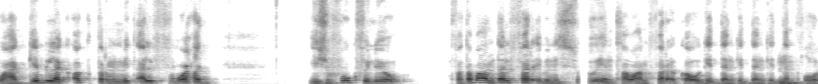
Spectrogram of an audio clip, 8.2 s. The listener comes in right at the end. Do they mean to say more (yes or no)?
yes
